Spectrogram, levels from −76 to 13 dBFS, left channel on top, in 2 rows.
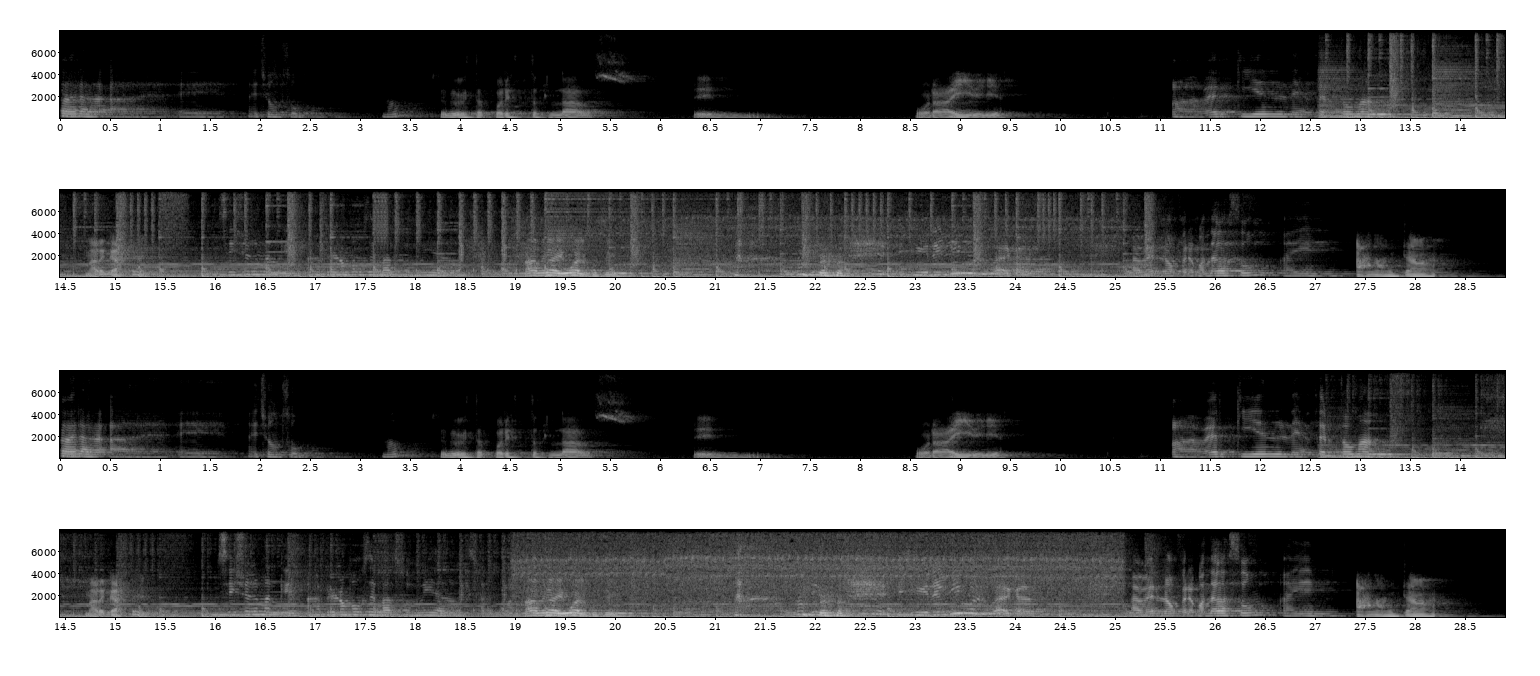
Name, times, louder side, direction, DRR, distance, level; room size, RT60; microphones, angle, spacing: voice 1, 0.0-2.5 3.2-3.4 8.9-9.0 11.1-13.2 14.2-14.8 16.0-19.2 20.9-24.4 24.7-27.2, right 2 dB, 35° right, 4 dB, 3.0 m, -28 dB
voice 2, 3.8-5.7 6.3-6.9 8.6-9.4 14.7-15.4 19.1-20.2 22.0-22.3 27.4-28.2, equal, 5° right, 8 dB, 0.7 m, -23 dB
sound 1, 12.6-25.4, left 1 dB, 80° left, 1.9 m, -26 dB
sound 2, 18.9-25.1, right 10 dB, 65° right, 1.5 m, -32 dB
29.5 x 22.0 x 5.4 m, 1.2 s
head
